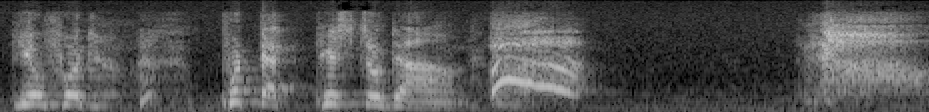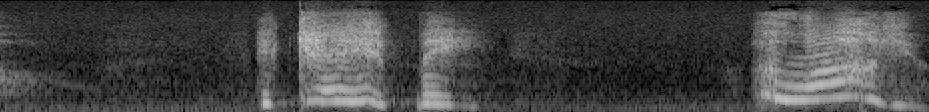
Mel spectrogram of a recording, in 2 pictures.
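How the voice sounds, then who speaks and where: An actress playing a frightened but feisty young bride held captive, melodramatic and indignant in a radio drama. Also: female voice, high voice, sing-song, drawn-out words, pauses often, pushed and bright, full character voice. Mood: shocked, indignant. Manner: breathy gasps, indignant, melodramatic.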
